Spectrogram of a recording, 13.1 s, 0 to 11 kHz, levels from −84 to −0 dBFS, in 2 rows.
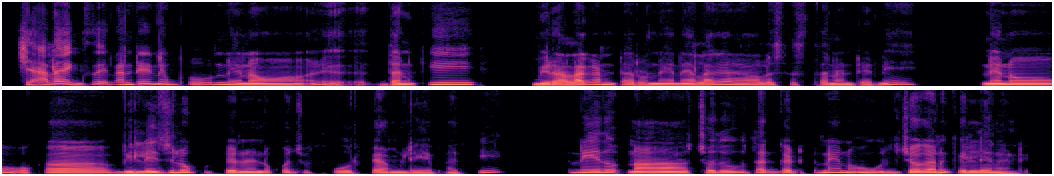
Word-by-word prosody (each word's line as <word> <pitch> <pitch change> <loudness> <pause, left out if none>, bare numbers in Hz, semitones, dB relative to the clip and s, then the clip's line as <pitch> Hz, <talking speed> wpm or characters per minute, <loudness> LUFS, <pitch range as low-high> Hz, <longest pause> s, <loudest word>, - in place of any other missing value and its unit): చాలా 300 - 0
ఎక్సైట్ 235 +7 -5
అంటే, 240 +6 0 0.2
ఇప్పుడు 270 +6 -5 0.2
నేను 175 -2 +4 0.2
ఆహ్, 185 +2 -4 0.4
దానికి 185 +5 +2 0.6
మీరు 175 0 +5
అలాగ 175 +4 +4
అంటారు, 180 -4 -1
నేను 175 0 +2
ఎలాగ 175 +4 +1 0.2
ఆలోచిస్తానంటే 160 -2 -3
అండి. 180 +9 -2 0.6
నేను 185 +2 +5 0.4
ఒక - - -19 0.5
విలేజ్‍లో 180 +4 +3
పుట్టానండి. 160 +1 0
కొంచెం 165 -2 -7
పూర్ 165 -1 -4
ఫ్యామిలీయే 145 -3 0
మాది. 135 - -7
ఏదో 235 -6 -14
నేను, 200 0 +2 0.2
నా 180 - +4 0.3
చదువుకు 170 +3 -1
తగ్గట్టుగా 180 +2 -3
నేను 240 +2 +1 0.2
ఉద్యోగానికి 185 +3 +1
వెళ్ళానండి. 145 -8 +1
175 Hz, 135 wpm, -23 LUFS, 160-195 Hz, 0.6 s, మీరు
